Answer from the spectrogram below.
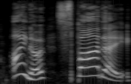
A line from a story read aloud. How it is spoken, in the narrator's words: exclaimed Loretta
